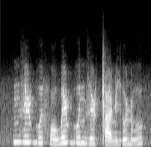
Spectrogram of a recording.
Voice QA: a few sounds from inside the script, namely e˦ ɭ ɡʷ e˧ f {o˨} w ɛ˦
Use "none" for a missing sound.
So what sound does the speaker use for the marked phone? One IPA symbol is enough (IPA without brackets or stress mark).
ɔ˨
